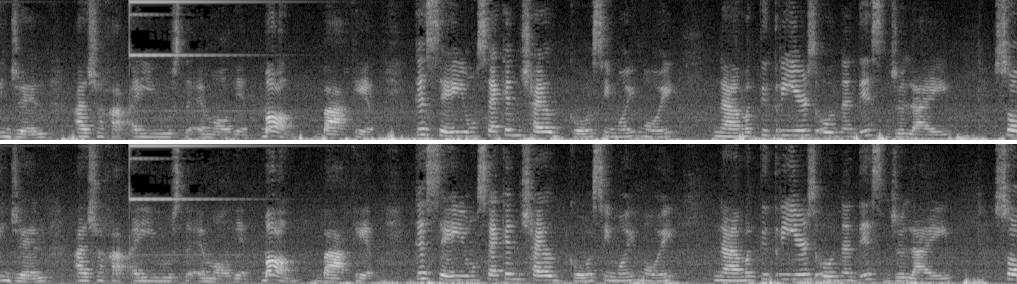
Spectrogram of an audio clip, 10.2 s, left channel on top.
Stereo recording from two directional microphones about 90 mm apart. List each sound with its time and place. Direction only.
0.2 s a woman's voice: 10° left (ahead or behind)
1.2 s a woman's voice: centre (ahead or behind)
